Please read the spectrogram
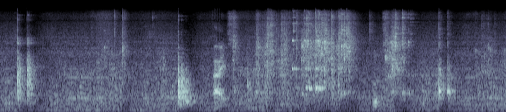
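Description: Glassware and bottles clinking and knocking on a bar top as a cocktail is built in a tall glass, with a longer clattering pour into the glass from about five to seven seconds in.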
